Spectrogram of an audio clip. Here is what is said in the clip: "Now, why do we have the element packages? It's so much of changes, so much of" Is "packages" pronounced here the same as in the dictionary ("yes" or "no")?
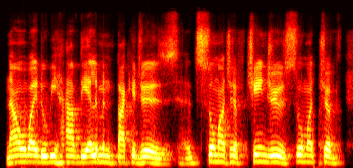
yes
